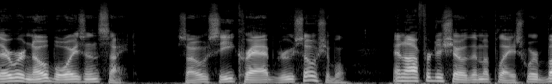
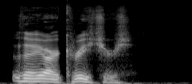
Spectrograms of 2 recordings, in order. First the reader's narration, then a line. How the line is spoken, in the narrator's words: said the crab with a groan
